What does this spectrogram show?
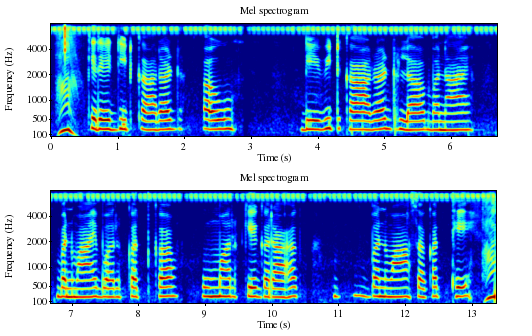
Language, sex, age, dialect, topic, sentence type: Chhattisgarhi, female, 25-30, Eastern, banking, question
